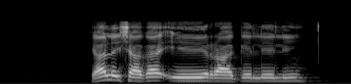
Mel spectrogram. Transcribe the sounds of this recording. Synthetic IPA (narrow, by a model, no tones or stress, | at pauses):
jalɪʃakʼaʔɪrakʼɛlɪlɪ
